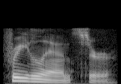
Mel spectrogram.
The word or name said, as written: freelancer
